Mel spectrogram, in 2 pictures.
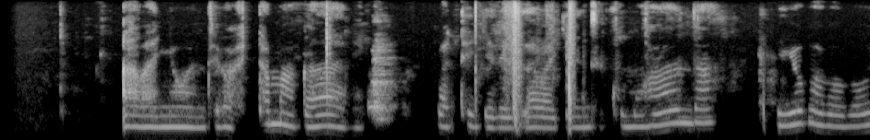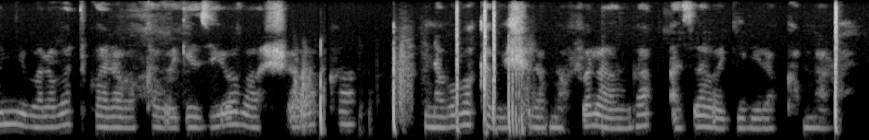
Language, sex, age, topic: Kinyarwanda, female, 25-35, finance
